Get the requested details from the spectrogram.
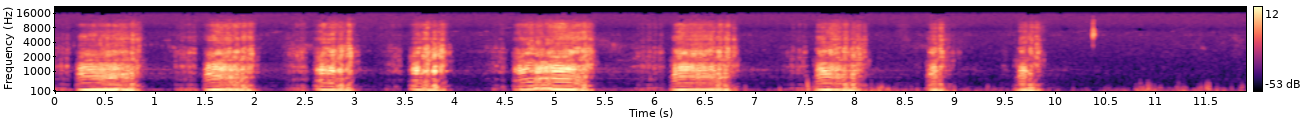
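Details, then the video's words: Male lion from the Orpen males calling for the Koppies Pride females: a roaring bout of nine deep grunting roars, the first longest and loudest, then shorter grunts fading and spacing out toward the end. "Orpen Male( Buddy) calls out for females!"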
